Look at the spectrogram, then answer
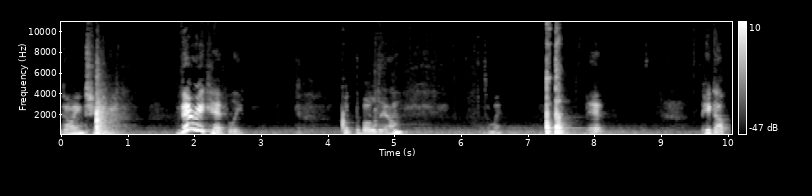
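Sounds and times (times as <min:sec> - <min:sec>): bowl knocking on countertop: 0:07.3 - 0:07.8.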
